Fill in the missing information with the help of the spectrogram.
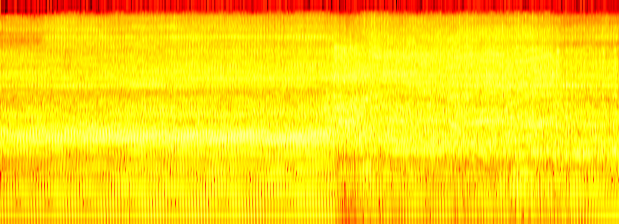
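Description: Small engine of a homemade belt-driven racer running steadily. About five seconds in it revs up suddenly and gets louder as the racer pulls away.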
